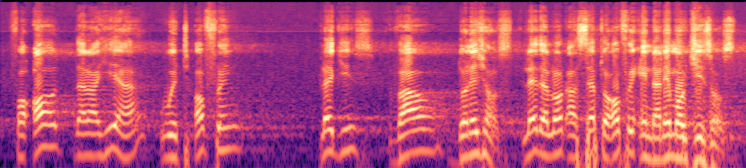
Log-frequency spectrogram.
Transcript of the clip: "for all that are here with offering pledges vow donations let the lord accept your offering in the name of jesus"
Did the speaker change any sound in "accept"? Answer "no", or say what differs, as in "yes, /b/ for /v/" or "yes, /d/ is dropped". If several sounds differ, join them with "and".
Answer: no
